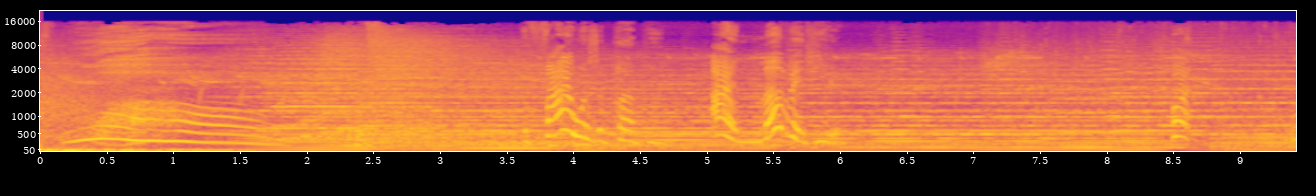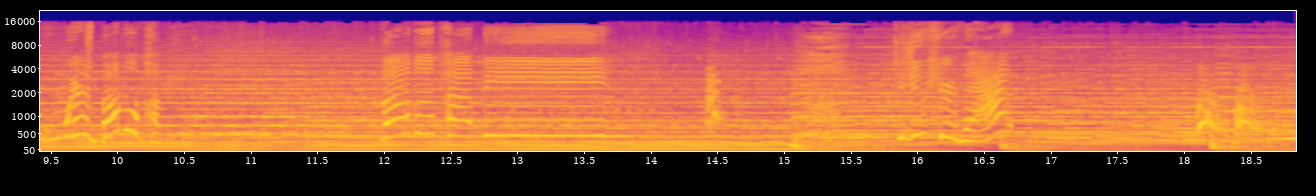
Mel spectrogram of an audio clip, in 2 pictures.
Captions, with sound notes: Whoa. If I was a puppy, I'd love it here. But, where's Bubble Puppy? Bubble Puppy! [barking] [gasping] Did you hear that? [barking]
